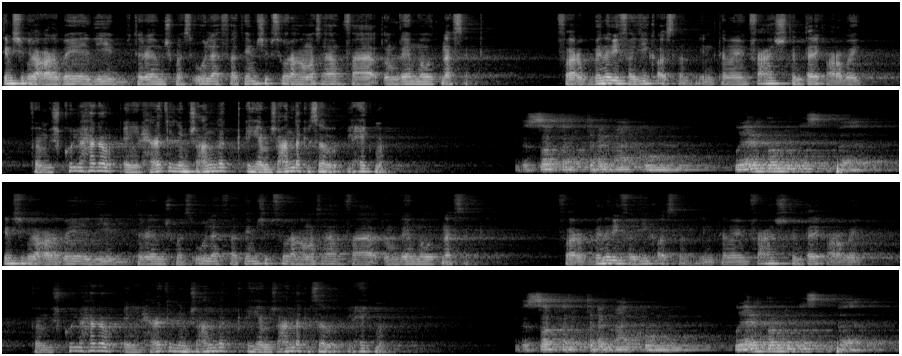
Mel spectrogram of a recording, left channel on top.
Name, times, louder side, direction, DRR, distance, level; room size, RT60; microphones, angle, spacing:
voice 1, 0.0-4.7 5.6-8.6 9.3-12.8, left 5 dB, 85° left, 11 dB, 0.5 m, -26 dB
voice 2, 14.1-15.7 16.3-17.7, equal, 15° right, -5 dB, 2.0 m, -26 dB
26.5 x 10.5 x 2.6 m, 2.7 s
head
